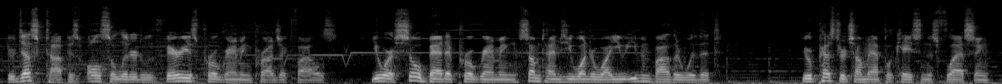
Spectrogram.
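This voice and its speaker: Casting: male narrator for a comic adventure, mock-formal and wry, medium pitch, music bed underneath. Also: fairly quick. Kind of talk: scripted comic narration in second person.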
